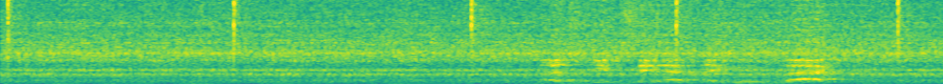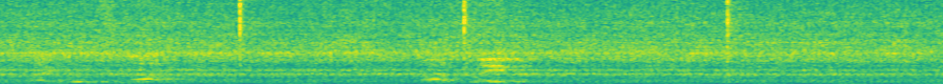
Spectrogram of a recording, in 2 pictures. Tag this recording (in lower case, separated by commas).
speech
